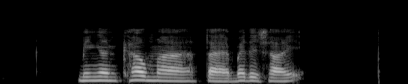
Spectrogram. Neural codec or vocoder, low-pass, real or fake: codec, 16 kHz, 4.8 kbps, FACodec; 5.4 kHz; fake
